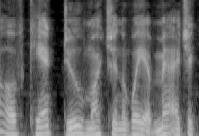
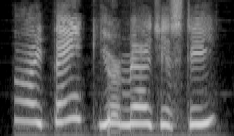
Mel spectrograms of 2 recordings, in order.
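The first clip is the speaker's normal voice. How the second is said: very high, tiny, squeaky toy voice. Reading a story aloud, voicing the Pink Bear in a squeaky voice. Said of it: "it said in a squeaky voice".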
